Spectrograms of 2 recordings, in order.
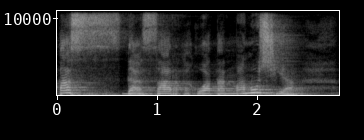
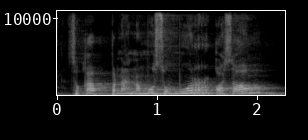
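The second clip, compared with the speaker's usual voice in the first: ordinary talk, nothing marked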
